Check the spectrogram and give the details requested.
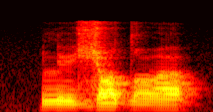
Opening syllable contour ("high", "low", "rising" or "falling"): low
